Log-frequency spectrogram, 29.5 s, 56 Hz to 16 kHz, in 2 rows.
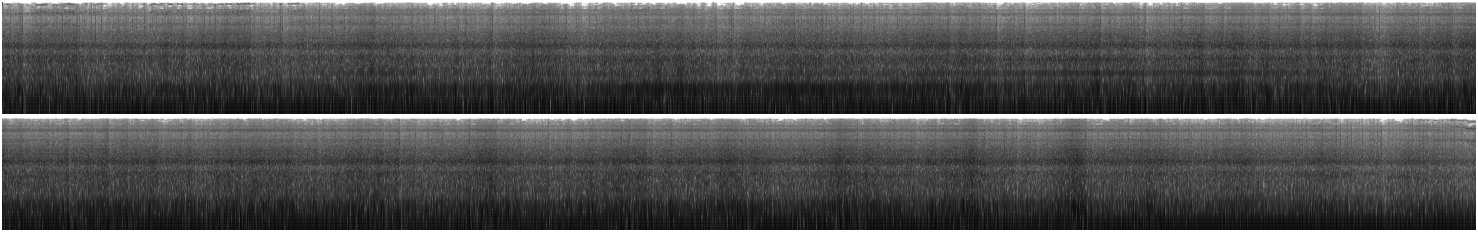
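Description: Nissan 350Z's 3.5-litre V6 pulling at full throttle at high motorway speed, heard from inside the cabin over heavy wind and road noise. The engine note climbs slowly, steps down in pitch about 13 seconds in as it shifts up a gear, then climbs again.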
